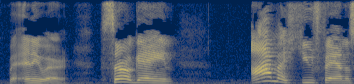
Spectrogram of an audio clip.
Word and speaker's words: Ciryl Gane: Man, as a huge fan of, uh, why did I say Circle Gain? I meant Ciryl Gane.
